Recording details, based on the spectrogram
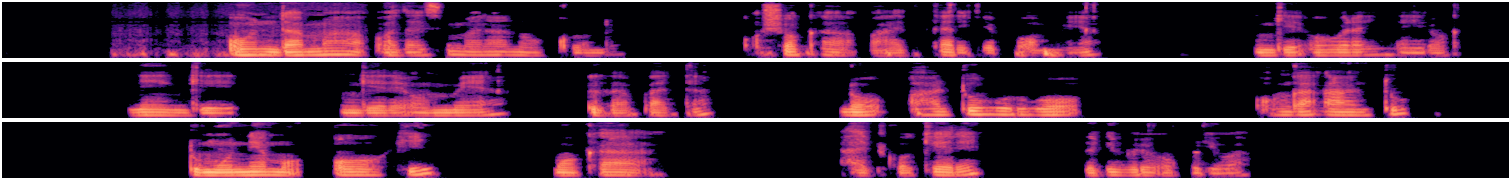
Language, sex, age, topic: Oshiwambo, male, 18-24, agriculture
